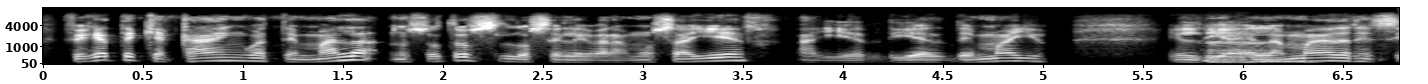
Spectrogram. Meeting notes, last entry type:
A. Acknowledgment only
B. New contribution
A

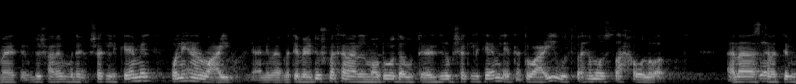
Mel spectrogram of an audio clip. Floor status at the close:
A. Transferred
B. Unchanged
B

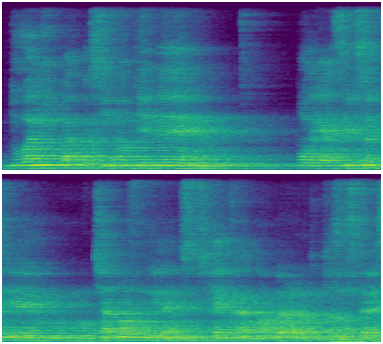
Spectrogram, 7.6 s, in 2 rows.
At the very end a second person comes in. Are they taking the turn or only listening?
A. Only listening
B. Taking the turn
A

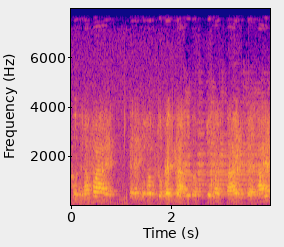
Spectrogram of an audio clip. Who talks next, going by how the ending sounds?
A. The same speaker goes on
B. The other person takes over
B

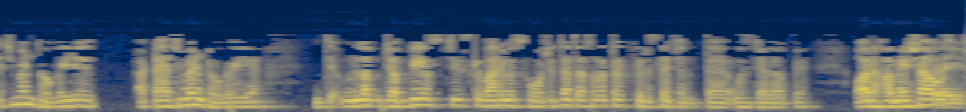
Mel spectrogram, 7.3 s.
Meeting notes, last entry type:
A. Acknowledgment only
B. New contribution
A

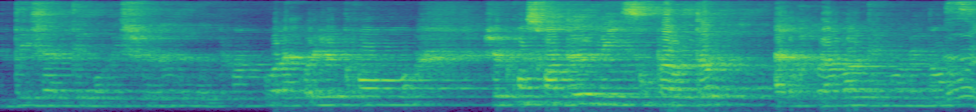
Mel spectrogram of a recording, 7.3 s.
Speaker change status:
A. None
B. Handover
B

